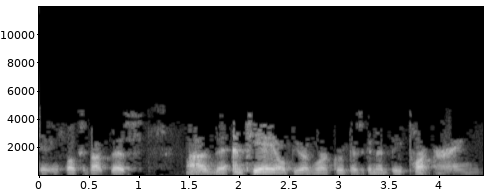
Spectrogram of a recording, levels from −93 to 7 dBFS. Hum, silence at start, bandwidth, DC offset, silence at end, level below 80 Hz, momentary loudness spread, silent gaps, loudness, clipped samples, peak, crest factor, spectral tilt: none; 0 s; 4.7 kHz; under 0.1%; 0.1 s; -64 dBFS; 12 LU; none; -21 LUFS; under 0.1%; -2 dBFS; 20 dB; -10.5 dB/octave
